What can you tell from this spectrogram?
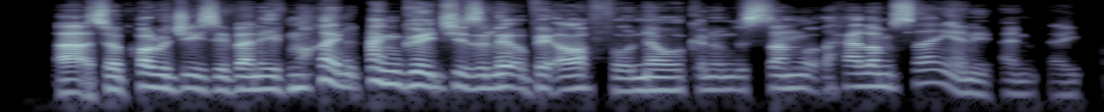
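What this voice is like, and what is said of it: Northern English accent. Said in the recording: “your accent right off the bat, you are not American ... I'm British. I'm from a little town in the north of England”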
